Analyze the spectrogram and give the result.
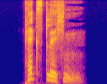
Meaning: inflection of textlich: 1. strong genitive masculine/neuter singular 2. weak/mixed genitive/dative all-gender singular 3. strong/weak/mixed accusative masculine singular 4. strong dative plural
- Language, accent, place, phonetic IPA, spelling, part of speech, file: German, Germany, Berlin, [ˈtɛkstlɪçn̩], textlichen, adjective, De-textlichen.ogg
